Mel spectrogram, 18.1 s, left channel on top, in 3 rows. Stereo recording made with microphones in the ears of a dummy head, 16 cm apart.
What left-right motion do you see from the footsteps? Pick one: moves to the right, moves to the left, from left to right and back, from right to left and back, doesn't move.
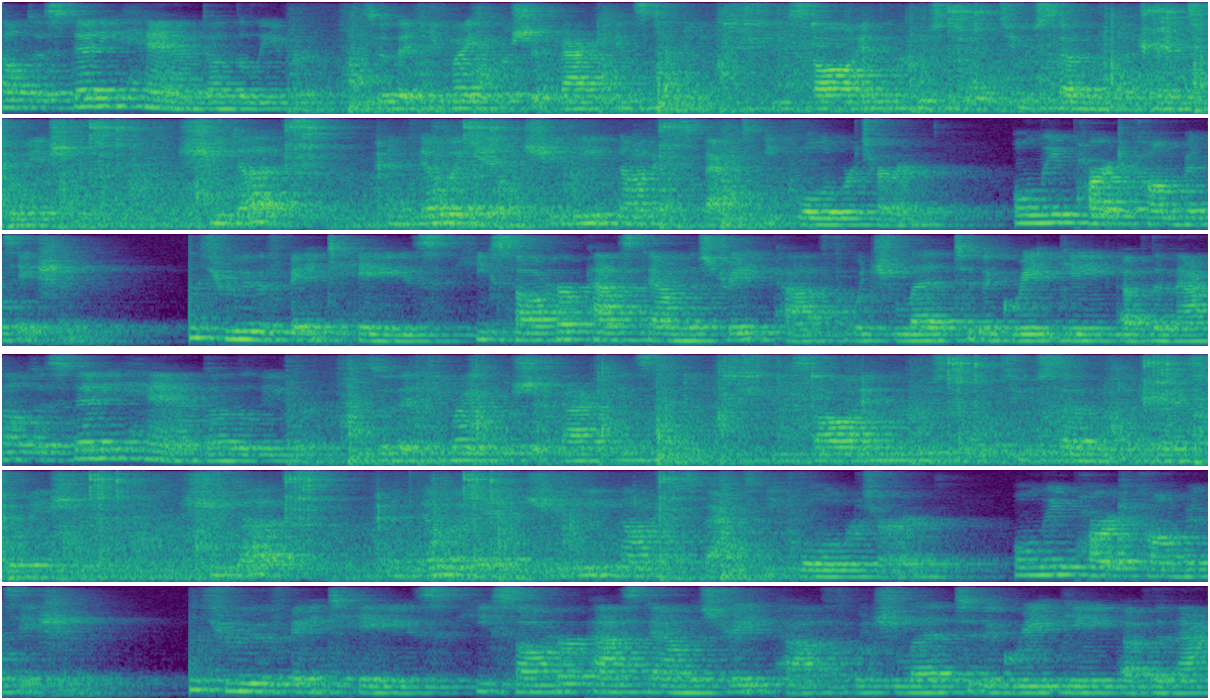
from right to left and back.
